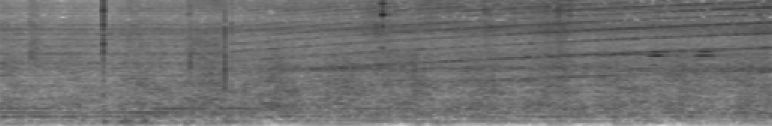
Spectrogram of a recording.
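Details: Bosch washing machine after its dampers were replaced: a steady, even whir with motor tones climbing smoothly as the drum spins up, with no knocking or banging; a normal spin cycle.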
